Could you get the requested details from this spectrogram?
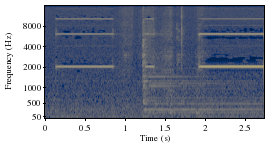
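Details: Jaguar bass being checked for a hum problem; clean high-pitched continuity tester beep, a short one then a long steady tone when the probes touch; the circuit is connected.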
